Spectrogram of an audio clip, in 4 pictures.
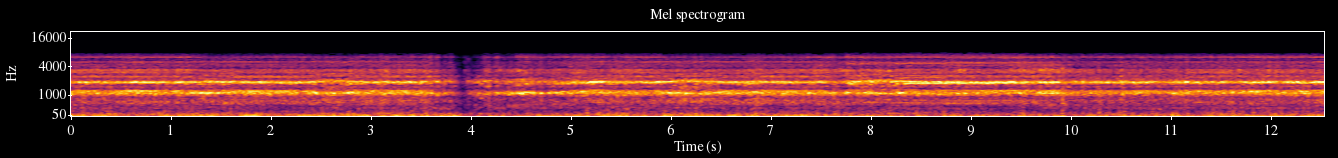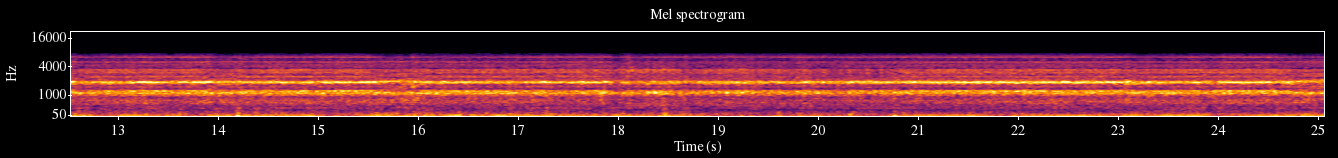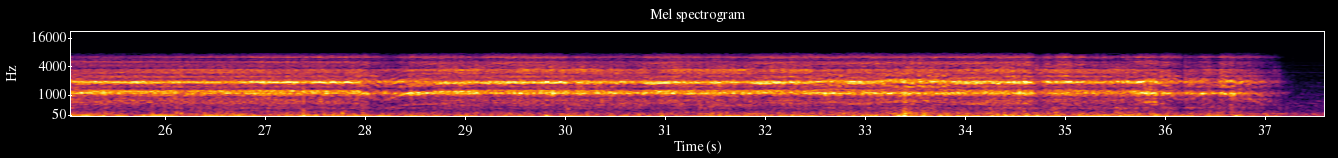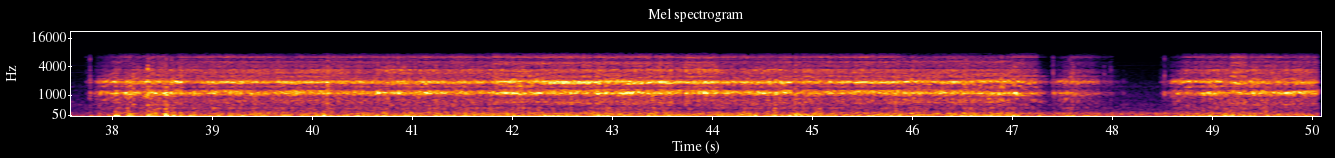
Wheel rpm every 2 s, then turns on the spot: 160, 140, 140, 160, 160, 160, 160, 160, 160, 160, 160, 160, 160, 160, 150, 160, 160, 160, 50, 150, 160, 160, 160, 80, 100.
none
